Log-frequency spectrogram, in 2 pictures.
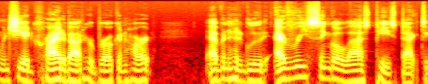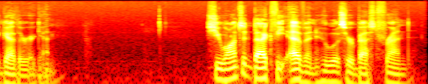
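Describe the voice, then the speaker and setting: A man reading a children's book aloud in an expressive storytelling style, leaning on key words for drama. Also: fairly low pitch, no echo.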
